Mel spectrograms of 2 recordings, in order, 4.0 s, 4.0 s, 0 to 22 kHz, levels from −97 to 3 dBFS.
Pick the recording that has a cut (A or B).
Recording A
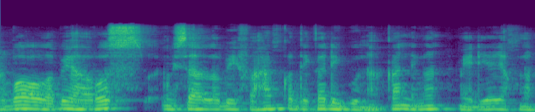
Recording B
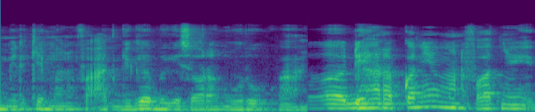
B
